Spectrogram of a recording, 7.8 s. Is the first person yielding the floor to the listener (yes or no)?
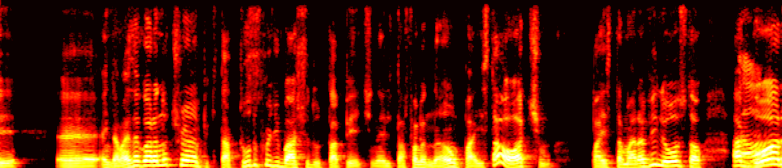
no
